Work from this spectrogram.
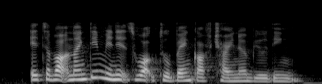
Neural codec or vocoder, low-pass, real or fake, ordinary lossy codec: autoencoder, 48 kHz, 128 numbers a frame, DAC-VAE, trained on Japanese speech; 7.2 kHz; fake; none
